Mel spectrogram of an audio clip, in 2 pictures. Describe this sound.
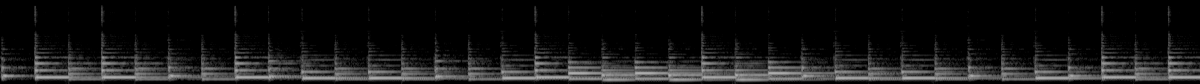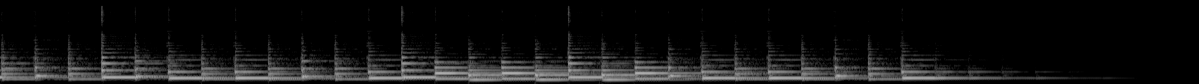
Guitar Passage (90 BPM E Minor) with reverb and delay tail
This guitar part was created using a free sound generator and third party effects and processors. This passage would ideally suit breakdowns or build ups in EDM style music.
